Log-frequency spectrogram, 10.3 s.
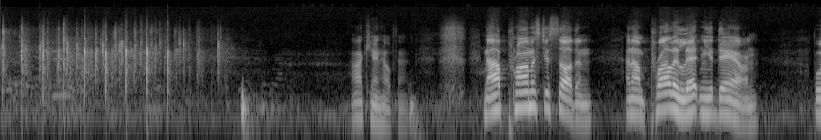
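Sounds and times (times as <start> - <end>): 
sparse audience applause: 0.0 - 3.0
speech: 4.4 - 9.5.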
